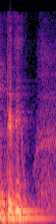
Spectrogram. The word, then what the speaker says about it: debut: উচ্চারণটা হচ্ছে ডেবিউ।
